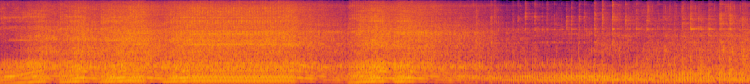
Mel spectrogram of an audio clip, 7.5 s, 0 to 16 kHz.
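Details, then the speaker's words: Stihl hedge trimmer, possibly an HL94K, two-stroke, that had no power and sounded like it was running in a vacuum. After clearing the exhaust restriction and warming up, it snaps cleanly from idle to a high scream and drops back smoothly. Fixed, normal revving. "I would call that fixed."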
